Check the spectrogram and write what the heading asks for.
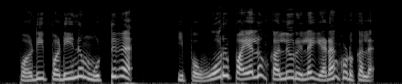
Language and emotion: Tamil, angry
